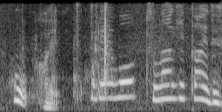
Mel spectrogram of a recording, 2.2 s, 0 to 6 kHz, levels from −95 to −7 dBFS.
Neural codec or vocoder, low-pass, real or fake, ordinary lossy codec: none; 5.4 kHz; real; none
